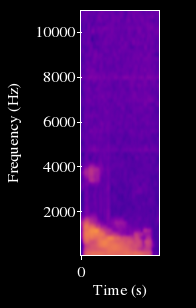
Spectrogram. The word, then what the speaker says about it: Om: So what is Om? Actually, it is pronounced in ancient times, it was pronounced as Aum. Each of the syllables were pronounced, and it is said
